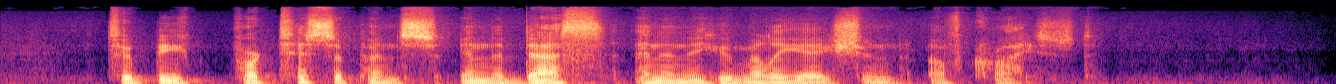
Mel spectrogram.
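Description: An elderly man speaks calmly and clearly, close to a microphone.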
